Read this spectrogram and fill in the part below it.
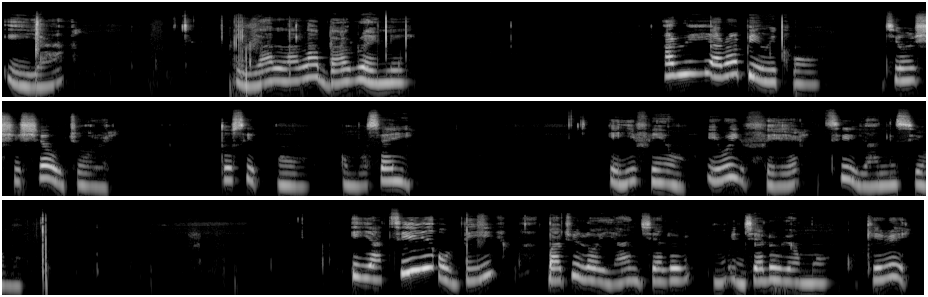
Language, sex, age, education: Yoruba, female, 30-45, tertiary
